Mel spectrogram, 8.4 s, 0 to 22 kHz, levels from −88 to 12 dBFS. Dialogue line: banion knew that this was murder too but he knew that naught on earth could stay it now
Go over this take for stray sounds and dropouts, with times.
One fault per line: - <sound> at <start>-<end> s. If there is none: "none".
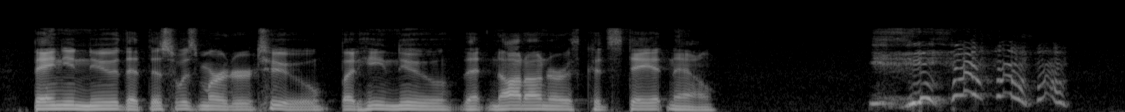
- laugh at 6.5-8.1 s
